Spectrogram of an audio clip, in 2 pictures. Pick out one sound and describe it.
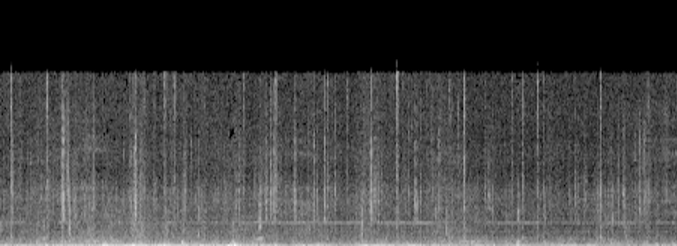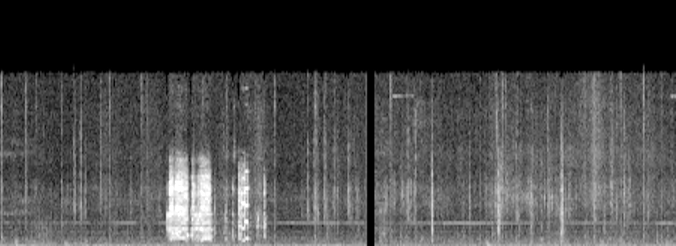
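Tyres crunch and rattle over gravel.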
